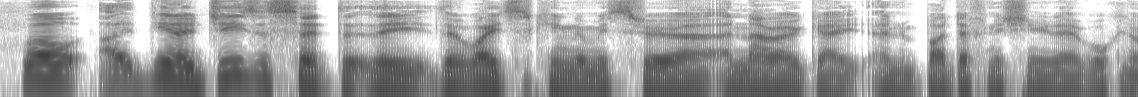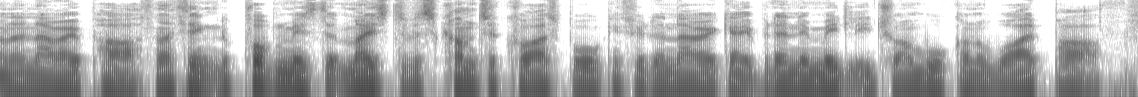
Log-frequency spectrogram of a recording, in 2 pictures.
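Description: Here is a man with a British accent and a fairly low pitch. He talks at a very fast pace. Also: ordinary pitch variation, hardly any pauses. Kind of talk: radio interview. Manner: conversational.

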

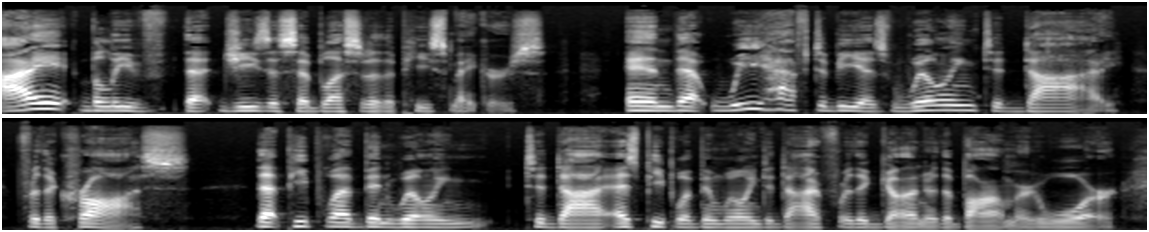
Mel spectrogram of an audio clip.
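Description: Speaking with an American accent, a man uses a medium pitch and a moderate pace on a very clean recording with a silent background. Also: ordinary pitch variation. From US South. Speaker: activist and author. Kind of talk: interview conversation. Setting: studio, in person.

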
